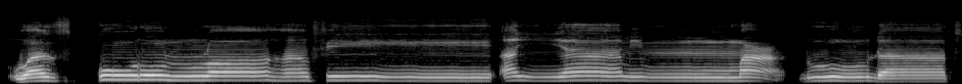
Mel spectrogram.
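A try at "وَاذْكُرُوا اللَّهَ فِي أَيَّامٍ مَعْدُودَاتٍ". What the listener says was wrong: Bunyi zal jangan ke zai, jangan waz.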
